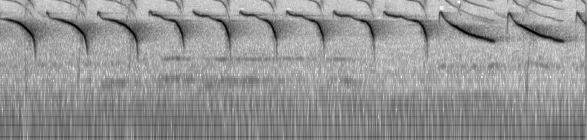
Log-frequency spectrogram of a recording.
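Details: Canary singing in a recording meant to boost bird activity and breeding success. Bright, descending whistled syllables come in a steady run, each a sharp falling sweep, with a few notes stretched longer near the end.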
